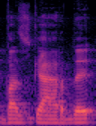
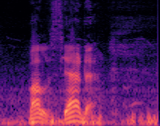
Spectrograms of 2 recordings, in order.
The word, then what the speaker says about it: Valsgärde: Il sito in questione si scrive, noi in Italia di solito lo pronunciamo qualcosa come Vasgarde oppure Vasgede, ma in realtà il buon Jonas ci dice che si pronuncia Ok, Valsgärde.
